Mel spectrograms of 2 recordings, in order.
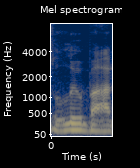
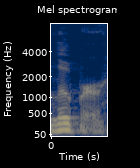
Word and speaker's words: Lubadh: The module that's spelled Lubadh, I always pronounced it in my head as Lubadh or something until I heard Jason pronounce it. Yeah. And with his accent, it sounds just like he's saying looper.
